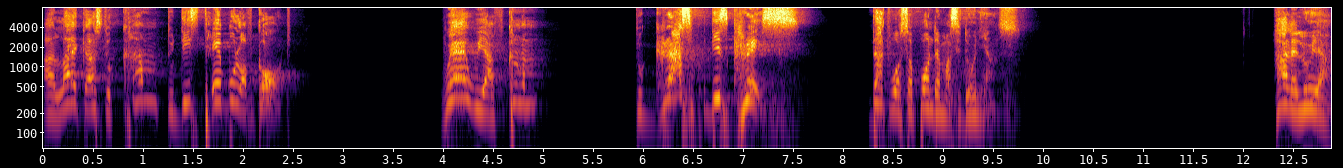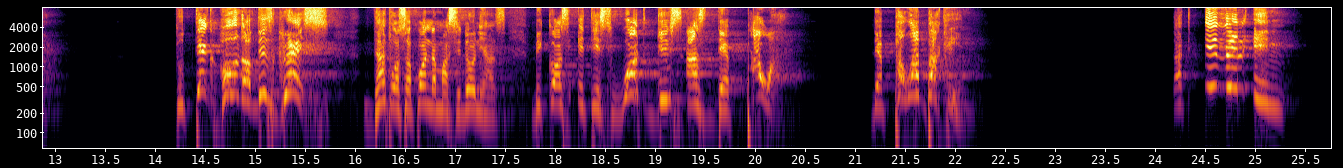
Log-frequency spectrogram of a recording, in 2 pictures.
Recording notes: Sermon preached at CBC Shiashie Campus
